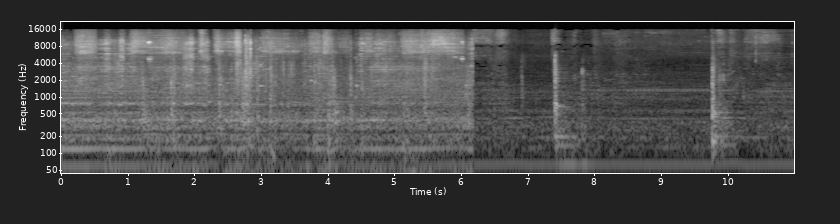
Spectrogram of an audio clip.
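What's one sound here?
A backhoe engine rumbles and clatters nearby.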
